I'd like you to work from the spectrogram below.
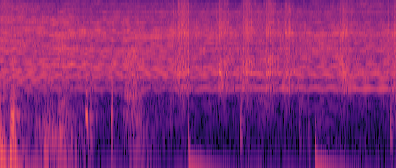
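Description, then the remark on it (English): Electric hair clippers buzz steadily with a bright, constant hum, interrupted by a few low thumps and brief shifts in tone as the blades cut hair shorter and shorter. “It's getting shorter and shorter.”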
